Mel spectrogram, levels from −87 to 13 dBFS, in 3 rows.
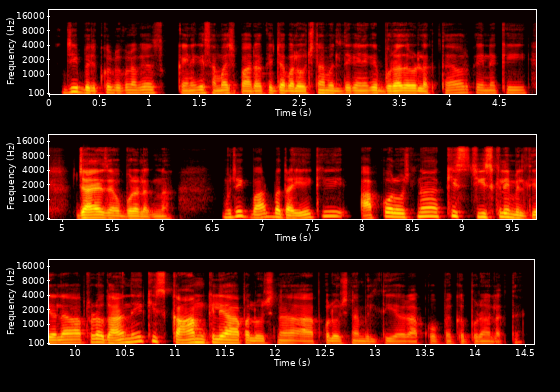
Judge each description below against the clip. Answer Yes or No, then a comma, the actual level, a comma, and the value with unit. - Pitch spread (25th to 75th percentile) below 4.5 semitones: No, average, 4.8 semitones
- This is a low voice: Yes, low, 125 Hz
